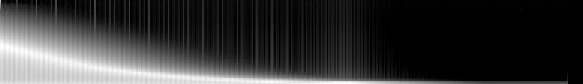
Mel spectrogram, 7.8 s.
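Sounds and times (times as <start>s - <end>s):
sawtooth oscillator with low-pass filter resonance: 0.2s - 6.3s.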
